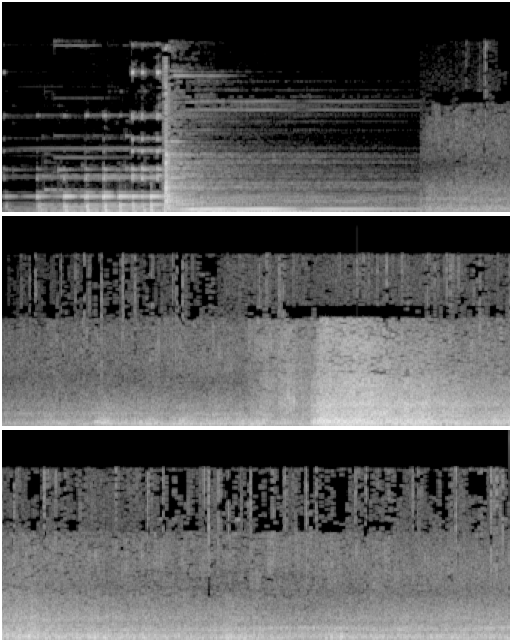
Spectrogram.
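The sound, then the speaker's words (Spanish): A sharp thunderclap rolls into a deep rumble, then a dense, steady roar of heavy rain and hail pounding surfaces in a city during an extreme storm, the hail covering the pavement completely, growing louder partway through and continuing without any voices. “Sí, me encuentro en la ciudad reportando una tormenta extrema. Es increíble. El granizo está cubriendo el pavimento por completo.”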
